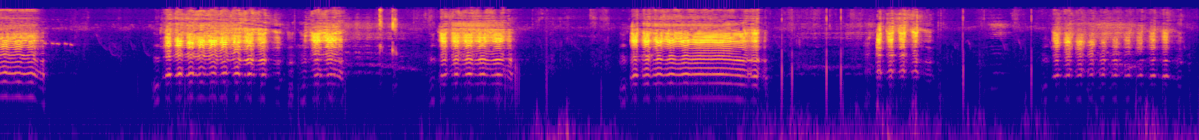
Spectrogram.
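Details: Jamunapari female goat at Kadachanenthal, Madurai, which has kidded twice and is currently not pregnant. Repeated loud quavering bleats, some long and steady, others short and choppy, come about every one to two seconds, with faint clatter between them.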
